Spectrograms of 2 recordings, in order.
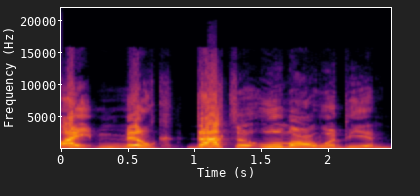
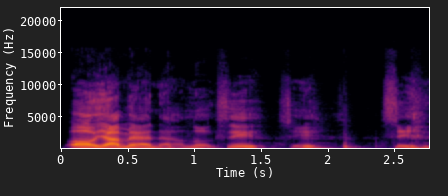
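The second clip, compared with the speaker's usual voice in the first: hushed teasing; quiet taunting; 11 semitones lower, 11 dB quieter than usual. Real, not acted. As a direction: taunt under the breath.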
